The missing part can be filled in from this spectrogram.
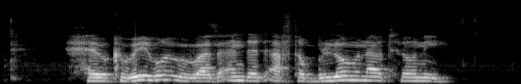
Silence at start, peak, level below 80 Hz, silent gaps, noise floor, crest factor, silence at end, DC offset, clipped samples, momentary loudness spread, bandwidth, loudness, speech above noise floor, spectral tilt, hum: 0.1 s; 0 dBFS; -64 dBFS; none; -64 dBFS; 16 dB; 0.75 s; under 0.1%; under 0.1%; 10 LU; 6.4 kHz; -16 LUFS; 48 dB; -9 dB/octave; none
